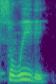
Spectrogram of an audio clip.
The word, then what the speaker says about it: Saweetie: Is it Saweetie? Is it Sweetie? How to say that? – I think Saweetie. – Saweetie. – Saweetie. Okay.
